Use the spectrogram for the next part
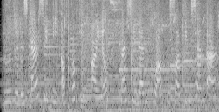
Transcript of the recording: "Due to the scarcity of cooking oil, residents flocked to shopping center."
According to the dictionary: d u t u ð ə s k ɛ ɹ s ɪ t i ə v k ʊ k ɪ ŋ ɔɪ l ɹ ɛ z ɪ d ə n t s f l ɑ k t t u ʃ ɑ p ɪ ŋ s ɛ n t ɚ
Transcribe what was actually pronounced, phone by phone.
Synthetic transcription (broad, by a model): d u t u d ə s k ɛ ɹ s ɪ t i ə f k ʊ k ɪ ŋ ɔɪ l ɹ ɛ s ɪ d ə n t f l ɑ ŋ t t u s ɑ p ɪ ŋ s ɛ n t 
